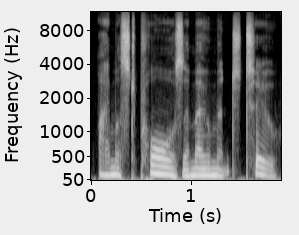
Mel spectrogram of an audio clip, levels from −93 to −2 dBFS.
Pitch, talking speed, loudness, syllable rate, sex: 135 Hz, 190 wpm, -18 LUFS, 4.6 syllables/s, male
